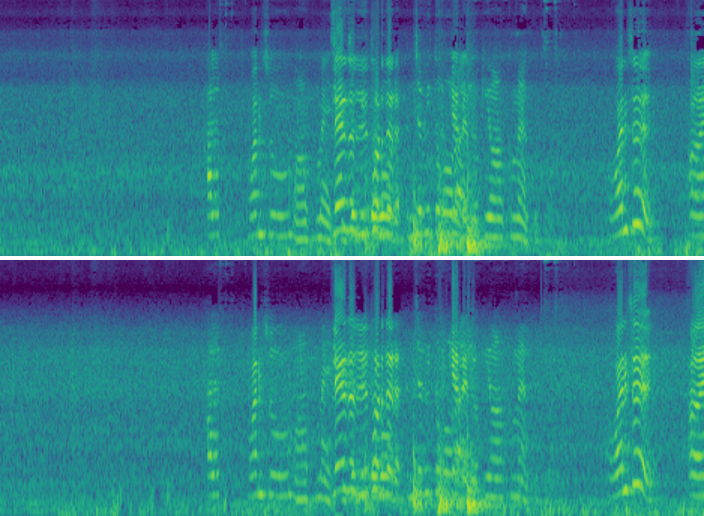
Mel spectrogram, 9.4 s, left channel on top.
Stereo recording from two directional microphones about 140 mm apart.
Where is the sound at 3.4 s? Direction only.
25° left (ahead or behind).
